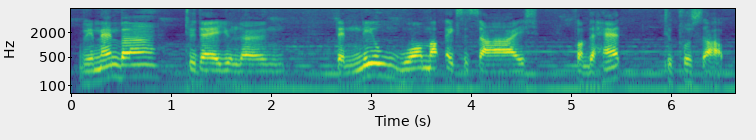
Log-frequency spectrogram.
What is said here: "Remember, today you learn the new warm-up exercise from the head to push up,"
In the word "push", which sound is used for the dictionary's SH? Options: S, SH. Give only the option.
S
